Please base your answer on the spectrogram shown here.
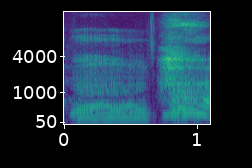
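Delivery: imitated heavy sigh; deep breath. Host mimicking the caller's breath, deep sigh. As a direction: draw out one big breathy sigh. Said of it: "like, a deep breath".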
